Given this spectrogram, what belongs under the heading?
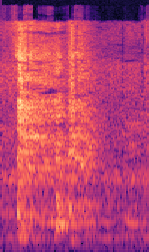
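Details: Girl coughing: one short cough with some room noise.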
